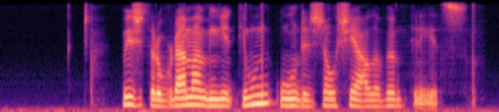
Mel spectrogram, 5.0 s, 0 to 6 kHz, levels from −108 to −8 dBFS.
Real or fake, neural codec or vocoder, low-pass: fake; autoencoder, 22.05 kHz, a latent of 192 numbers a frame, VITS, trained on many speakers; 5.4 kHz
